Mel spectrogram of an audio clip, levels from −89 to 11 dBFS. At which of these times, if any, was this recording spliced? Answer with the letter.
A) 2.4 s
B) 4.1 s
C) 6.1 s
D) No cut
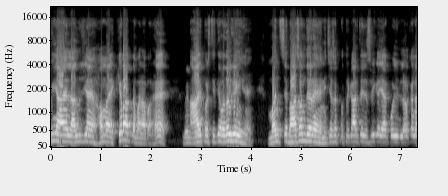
D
